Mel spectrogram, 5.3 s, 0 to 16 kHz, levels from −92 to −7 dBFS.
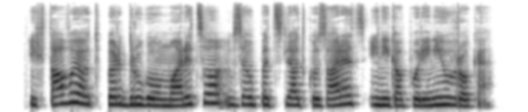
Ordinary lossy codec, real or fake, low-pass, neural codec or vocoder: MP3, 96 kbps; real; 14.4 kHz; none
